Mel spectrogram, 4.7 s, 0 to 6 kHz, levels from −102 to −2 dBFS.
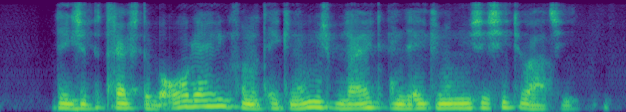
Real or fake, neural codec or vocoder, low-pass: fake; codec, 16 kHz, 2 kbps, FreqCodec, smaller model; 5.4 kHz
